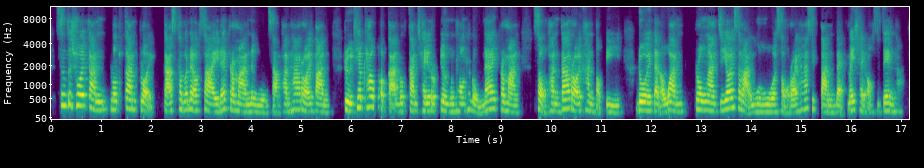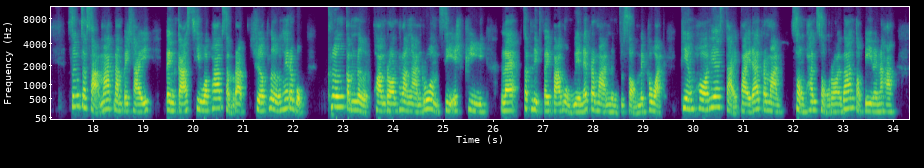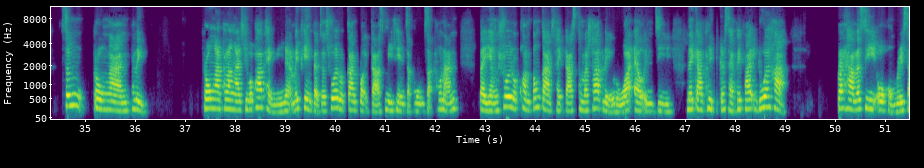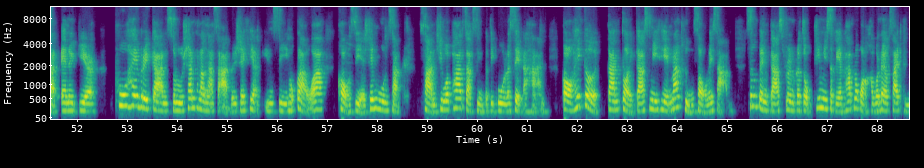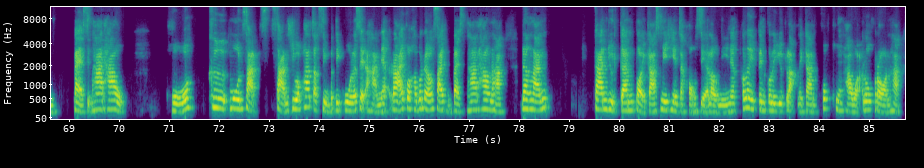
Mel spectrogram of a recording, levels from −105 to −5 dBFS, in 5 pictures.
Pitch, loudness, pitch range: 210 Hz, -16 LUFS, 185-240 Hz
